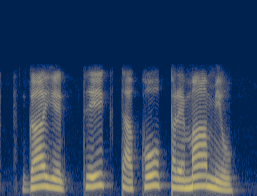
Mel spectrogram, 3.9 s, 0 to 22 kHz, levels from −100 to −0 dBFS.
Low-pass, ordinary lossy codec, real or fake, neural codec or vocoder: 5.4 kHz; Opus, 16 kbps; real; none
